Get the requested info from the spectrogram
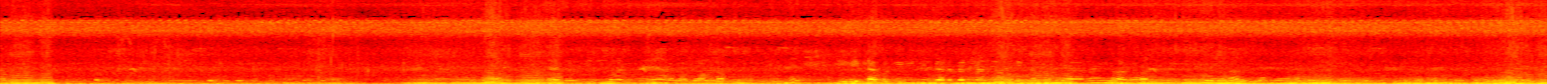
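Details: Bumblebee (Bombus pennsylvanicus) buzzing without pause in Sri Lanka, a deep droning hum with shifting, wobbling overtones that grows slightly louder toward the end, over a steady high background hiss.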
